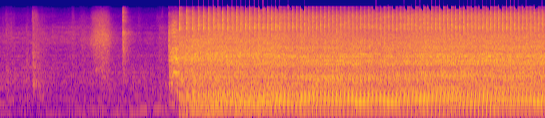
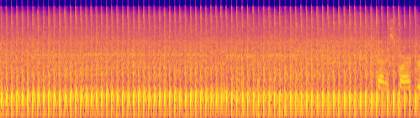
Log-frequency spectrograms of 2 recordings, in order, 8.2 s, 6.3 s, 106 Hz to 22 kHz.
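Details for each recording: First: 2000 Aprilia Pegaso single-cylinder motorcycle with stock dual exhaust, cold start on choke: fast idle with sharp, rapid chuffing tick from a small exhaust leak, before an exhaust modification. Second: Aprilia Pegaso single at idle in the shop, after fitting a DG Performance oval KLR650 (2008–2012) exhaust can with custom mid-pipe: even, deep, steady strong beat, loud and throaty; normal idle.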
